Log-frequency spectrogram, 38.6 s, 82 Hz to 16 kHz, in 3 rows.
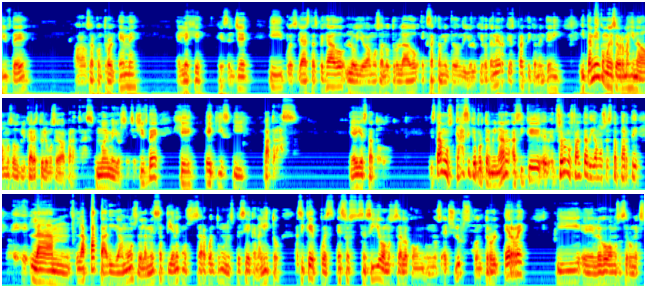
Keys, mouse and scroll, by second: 2.2 Escape, 4.2 ctrl+m, 6.3 y, 7.7 Return, 8.9 g, 10.5 y, 14.1 shift+click, 15.2 shift+click, 18.2 shift+middle click, 18.6-19.3 scroll down 1, 20.1 Escape, 22.0 g, 22.6 x, 25.0 click, 27.6 shift+middle click, 28.1 shift+middle click, 29.0 middle click, 30.1 g, 30.7 x, 33.5 shift+click, 34.0-35.0 scroll down 1, 35.0-35.5 scroll down 1, 36.2-37.7 middle drag, 37.7-38.5 scroll up 1.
